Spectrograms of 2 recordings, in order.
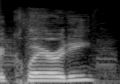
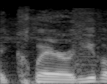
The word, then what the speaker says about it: Clardy: I'm Troy Clarity. You can follow me on Twitter, at Troy Clarity. The last name is spelled C-L-A-R-D-Y.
